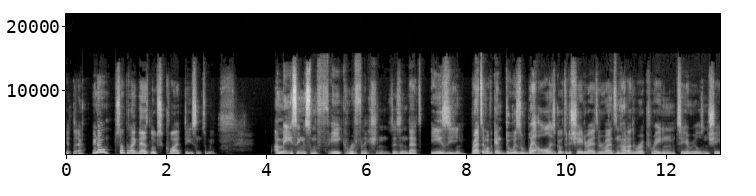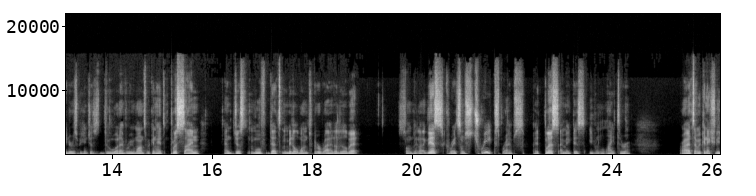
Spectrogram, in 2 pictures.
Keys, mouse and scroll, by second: 0.1 Tab, 0.8 middle drag, 8.7-9.9 drag, 10.6 click, 12.1 middle click, 15.6 click, 16.2 click, 16.8-21.2 drag, 21.6 click, 22.4 click.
